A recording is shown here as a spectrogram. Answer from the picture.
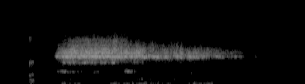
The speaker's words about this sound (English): Do it one more time. Breathing in really deeply, as deep as you can. Then exhaling out. Let it go.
